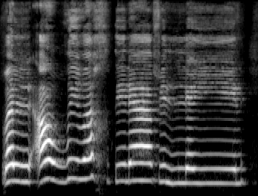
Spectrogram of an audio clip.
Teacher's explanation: വാവ് ഉച്ചരിക്കുന്ന സമയത്ത് ചുണ്ടുകളെ വട്ടത്തിൽ പിടിക്കാൻ ശ്രദ്ധിക്കുക. ലാമ് ഖൽഖല ലെറ്ററില്ലാത്തത് കൊണ്ട് ഹാഫ് സുക്കൂന് കൊടുക്കുക.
